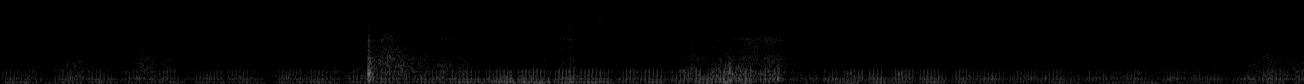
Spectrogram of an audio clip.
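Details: Sleepy ginger tabby kitten named Sir Salmon, cuddling and dozing: a low, continuous rumbling purr carries through the whole stretch, softly pulsing, with faint rustling and one sharp click a little before the four-second mark.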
